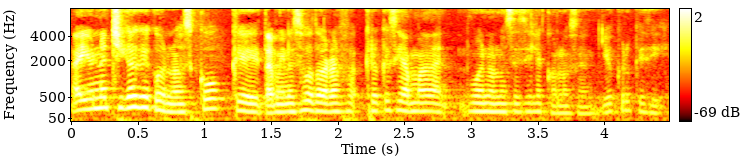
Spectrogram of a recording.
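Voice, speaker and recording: Over noticeable background noise, a woman talks very fast at a fairly low pitch with ordinary pitch variation. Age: 20s. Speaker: photographer. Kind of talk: casual chat.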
